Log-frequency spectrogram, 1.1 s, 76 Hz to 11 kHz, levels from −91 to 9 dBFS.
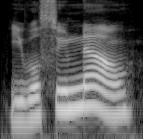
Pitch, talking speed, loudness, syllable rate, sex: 200 Hz, 225 wpm, -14 LUFS, 4.3 syllables/s, female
